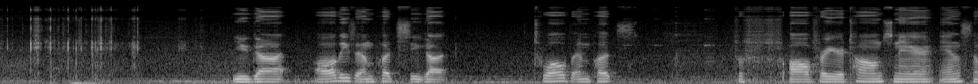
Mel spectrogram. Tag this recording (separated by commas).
Speech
